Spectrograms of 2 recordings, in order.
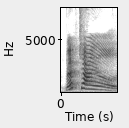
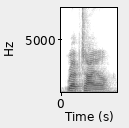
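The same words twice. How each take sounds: First: Reptile! yelled high and very loud; queen yelling Reptile! as she throws the book. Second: Said in the usual way. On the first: Acted. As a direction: hurl Reptile! like an insult. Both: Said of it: "she yelled".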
